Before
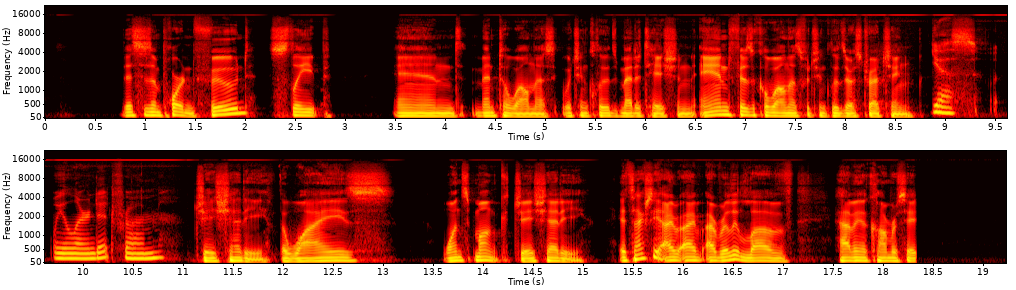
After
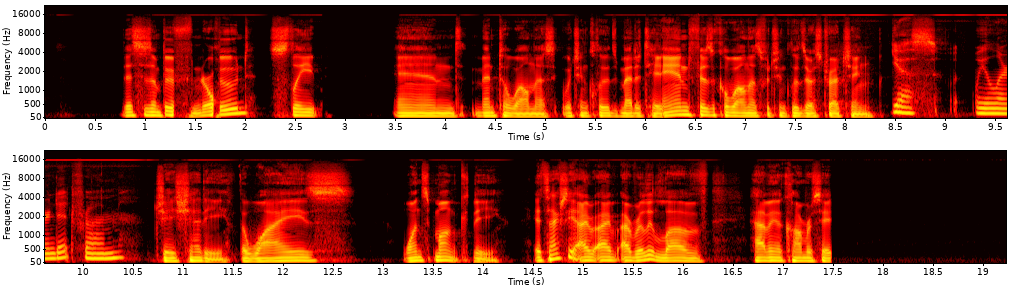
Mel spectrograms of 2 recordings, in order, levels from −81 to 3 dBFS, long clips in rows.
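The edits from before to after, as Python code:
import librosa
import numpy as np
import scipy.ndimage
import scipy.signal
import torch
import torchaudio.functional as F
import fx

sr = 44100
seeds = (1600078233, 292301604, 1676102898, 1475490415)

y = fx.edit(x, sr, fx.reverse_span(start_s=1.21, length_s=0.55),
    fx.fade_in_span(start_s=2.78, length_s=0.77),
    fx.cut(start_s=6.18, length_s=0.4),
    fx.cut(start_s=14.32, length_s=0.45), tone=tone)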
